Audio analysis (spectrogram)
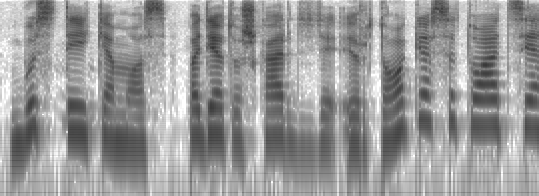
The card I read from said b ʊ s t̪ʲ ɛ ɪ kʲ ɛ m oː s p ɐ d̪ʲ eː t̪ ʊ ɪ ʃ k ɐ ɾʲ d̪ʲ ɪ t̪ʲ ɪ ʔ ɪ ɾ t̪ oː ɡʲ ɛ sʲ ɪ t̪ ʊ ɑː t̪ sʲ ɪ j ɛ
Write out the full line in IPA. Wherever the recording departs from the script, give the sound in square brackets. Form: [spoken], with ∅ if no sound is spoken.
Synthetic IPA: b ʊ s t̪ʲ ɛ ɪ kʲ ɛ m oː s p ɐ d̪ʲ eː t̪ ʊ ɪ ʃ k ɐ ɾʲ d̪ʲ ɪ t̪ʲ ɪ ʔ ɪ ɾ t̪ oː [kʲ] ɛ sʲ ɪ t̪ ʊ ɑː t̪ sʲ ɪ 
